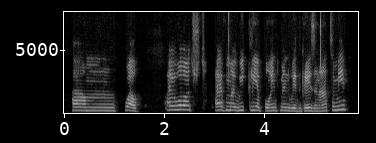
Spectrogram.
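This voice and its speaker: A woman with an Italian accent speaks at a fairly slow pace in a high pitch with ordinary variation and a dark, mellow tone, the sound dry and close with no echo. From Italy. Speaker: video editor, podcast guest. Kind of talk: casual chat.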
